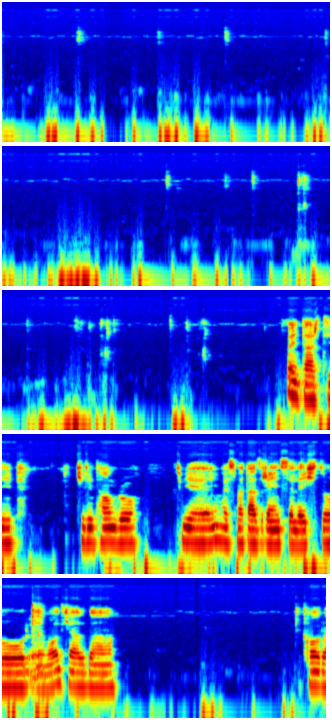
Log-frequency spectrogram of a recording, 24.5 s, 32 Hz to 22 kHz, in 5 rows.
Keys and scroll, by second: 11.9 ctrl+c, 13.9 ctrl+v.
